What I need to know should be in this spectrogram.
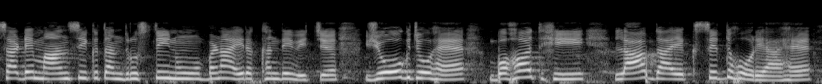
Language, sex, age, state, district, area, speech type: Punjabi, female, 30-45, Punjab, Barnala, urban, spontaneous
